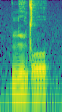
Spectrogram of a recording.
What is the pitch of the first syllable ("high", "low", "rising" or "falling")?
falling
